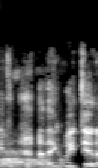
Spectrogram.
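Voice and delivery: normal talking voice

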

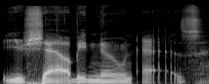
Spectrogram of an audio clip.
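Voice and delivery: low, slow sinister proclamation; Sidious voice. Acted. Reading the book aloud, doing the Emperor naming his apprentice. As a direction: drop the voice and intone the new name slowly. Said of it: "ready? clears throat".

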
